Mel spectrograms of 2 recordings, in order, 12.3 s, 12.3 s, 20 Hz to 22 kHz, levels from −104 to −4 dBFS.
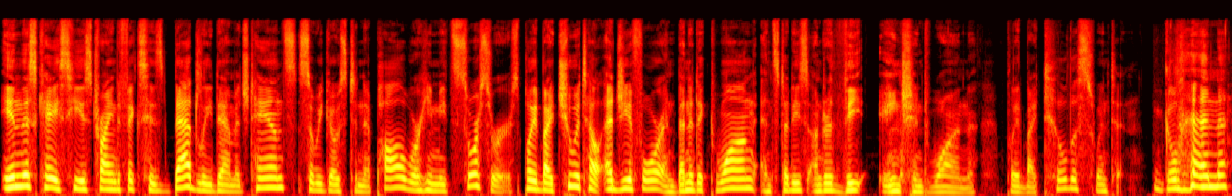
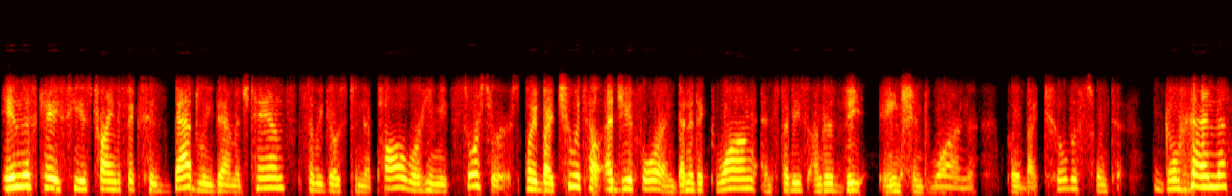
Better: first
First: none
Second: phone-call audio; poor line

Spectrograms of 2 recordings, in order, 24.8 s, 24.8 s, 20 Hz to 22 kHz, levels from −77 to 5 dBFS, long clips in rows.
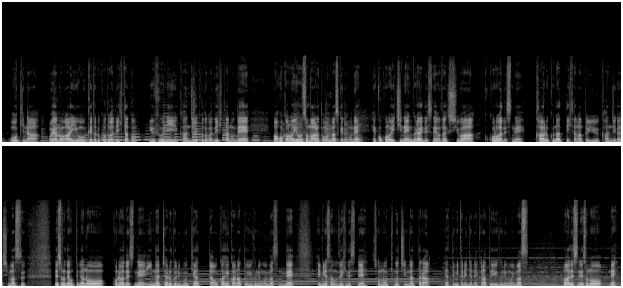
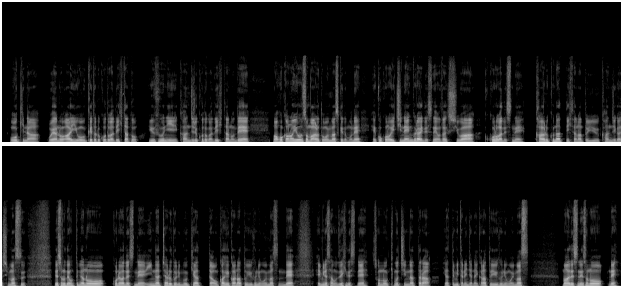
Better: second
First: background music; noticeable; throughout; 15 dB below the speech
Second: none

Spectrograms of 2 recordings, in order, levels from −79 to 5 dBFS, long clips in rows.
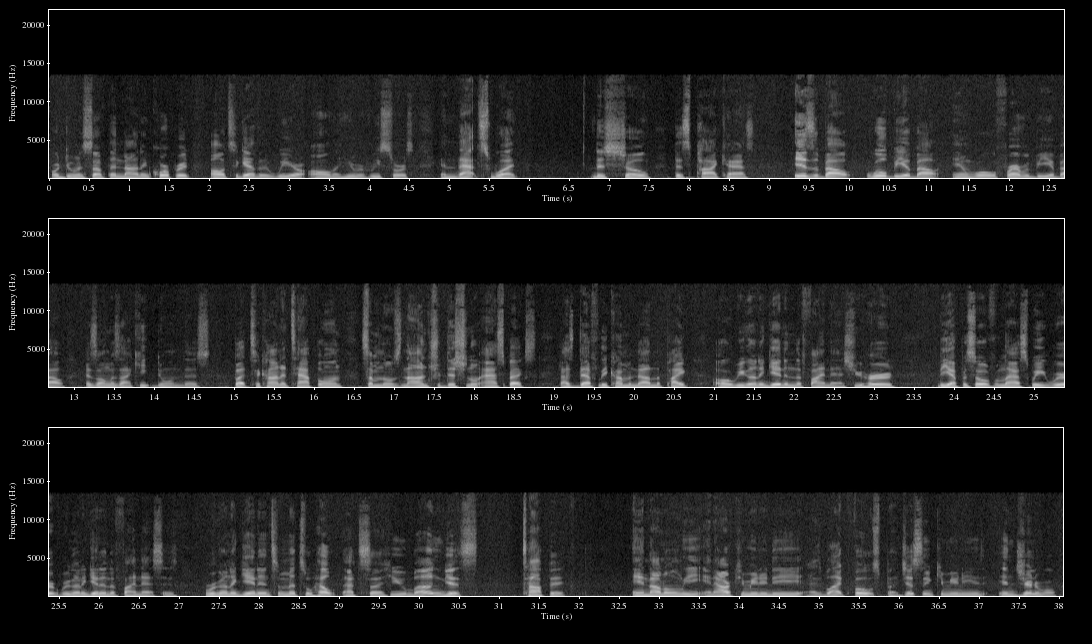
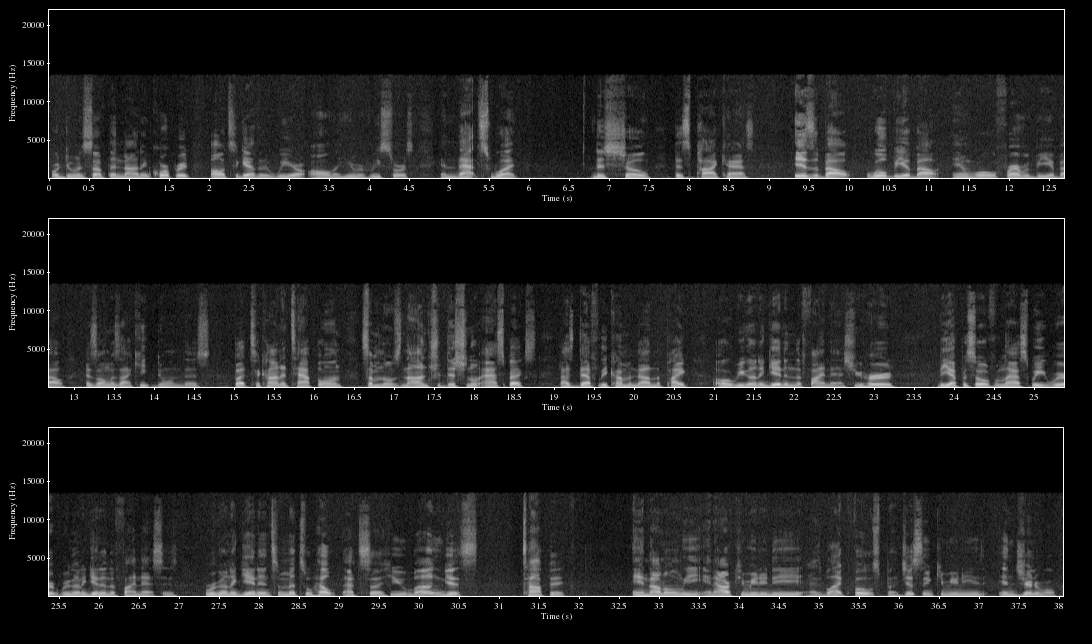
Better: neither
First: hiss; faint; throughout; 25 dB below the speech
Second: hiss; faint; throughout; 25 dB below the speech

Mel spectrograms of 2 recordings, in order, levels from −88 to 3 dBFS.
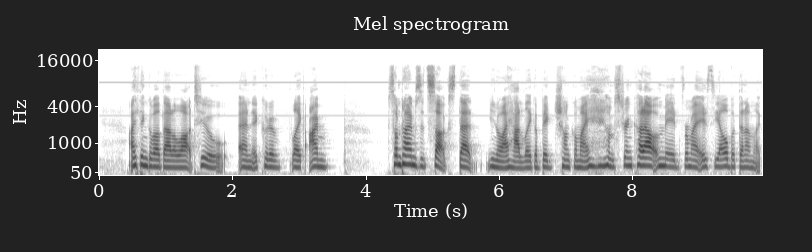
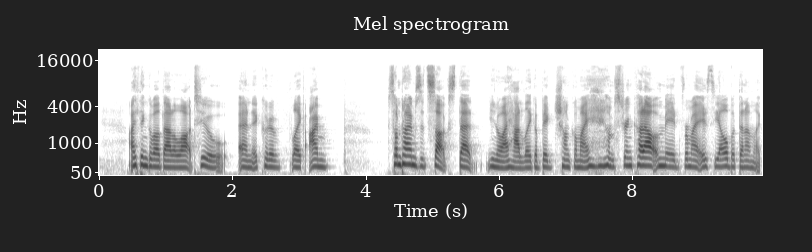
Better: second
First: high-pitched whine; faint; throughout; 8.5 kHz, 30 dB below the speech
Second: none

